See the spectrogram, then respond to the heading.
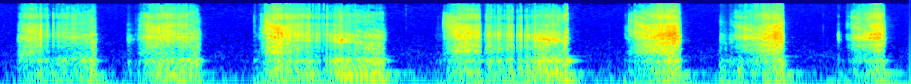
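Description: A metal pin held in the fingers scratches the top of a grey foam windscreen on a black microphone. Close, bright, broadband scratching comes in repeated strokes a second or so long, separated by short silent gaps, with a faint low rumble underneath.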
